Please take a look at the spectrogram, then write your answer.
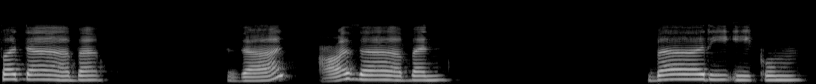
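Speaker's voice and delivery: फताबा and अज़ाबन drawn out slowly with thin alif; slow thin recitation. Shown as a demonstration. Teacher drills students on thin-letter words. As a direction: recite each slowly and fine. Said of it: "ता भी बारीक हरूफ है".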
